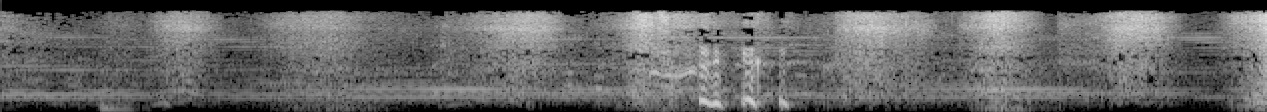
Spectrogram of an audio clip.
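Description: Rapid, deep breathing in a steady rhythm during a breathing exercise, with forceful hissing breaths about every second, fairly loud over a faint constant hum. A brief vocal grunt cuts in midway.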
